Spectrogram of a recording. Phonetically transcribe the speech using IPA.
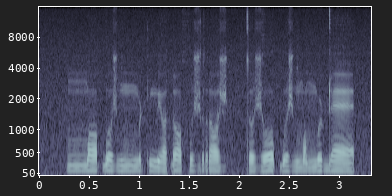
mː ɔ ɠ o ʒ mː ʊ ʈ mʲ ɔ ɗ ɔ x u ʒ r ɔ ʒ tː o ʒ o ɓ ʊ ʒ m ɔ m u ɖ ɛ

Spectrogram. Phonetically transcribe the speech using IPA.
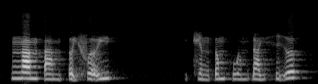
ŋ a˧ m ʔ a̤˨˩ m ʔ ə̰˧˨ j f ə̰˧˥ j | t͡ɕ ə˧˩ n ʔ ə˧ m h w ə̤˨˩ m ɗ a̤˨˩ j h ḭ˧˥ ə̯

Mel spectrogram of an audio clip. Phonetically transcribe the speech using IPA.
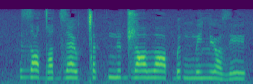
z ɛ˥˧ dˤ ɪ˥˧ d͡z æ˥˧ u̯ ǀ ə˥ k n ɪ˥ ɖ͡ʐ æ˥ ðˤ ɛ˥˧ ɓ ə˥˧ ŋ͡m e˥ lʲ ɔ˥˩ z ɪ˥˧

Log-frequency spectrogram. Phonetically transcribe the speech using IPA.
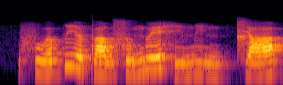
f u˩˧ ə̯ p i˥˨ ə̯ t̪ a˩ w s u˩˧ ŋ ʋ e˧˥ h i˩ m i˧˩ ŋ | t͡ɕ a˩˧

